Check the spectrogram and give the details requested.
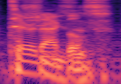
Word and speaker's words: pterodactyl: a pterodactyl oh yeah pterodactyl and the p is silent and pterodactyl always throws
